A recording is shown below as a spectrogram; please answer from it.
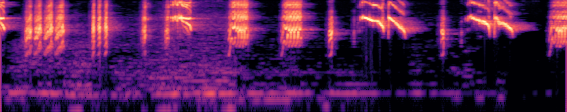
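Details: Energetic song of a long-tailed shrike from Madura, mixing harsh buzzy bursts with clear, high, downward-sweeping whistled phrases. A steady low hum runs in the background.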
